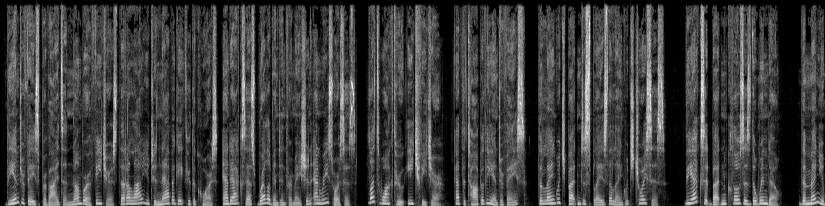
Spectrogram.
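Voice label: English British female e-learning; ENG GBR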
